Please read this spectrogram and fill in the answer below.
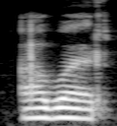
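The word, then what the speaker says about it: hour: ಆಗಿ G silent ಆಗಿದೆ ಹೆಚ್ silent ಆಗಿರುವಂತ ಪದಗಳು ಹಚ್ ಓ ಎನ್ ಓ ಯು ಆರ್ ಆನರ್ ಹಚ್ ಓ ಯು ಆರ್ ಅವರ್ ಟಿ ಹಚ್ ಓ ಎಂಎ ಎಸ್ ಥಾಮಸ್ ಹಾನರ್ ಅಂತಂದ್ರೆ ಗೌರವ ಆವರ್ ಗಂಟೆ ಥಾಮಸ್ ಇದು ಒಂದು ವ್ಯಕ್ತಿಯ ಹೆಸರು ಇದಿಷ್ಟರಲ್ಲಿ ಕಾಮನ್ ಆಗಿ ಹೆಚ್ ಸೈಲೆಂಟ್ ಆಗಿದೆ ಇದೇ ರೀತಿ ಇನ್ನು ಅನೇಕ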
